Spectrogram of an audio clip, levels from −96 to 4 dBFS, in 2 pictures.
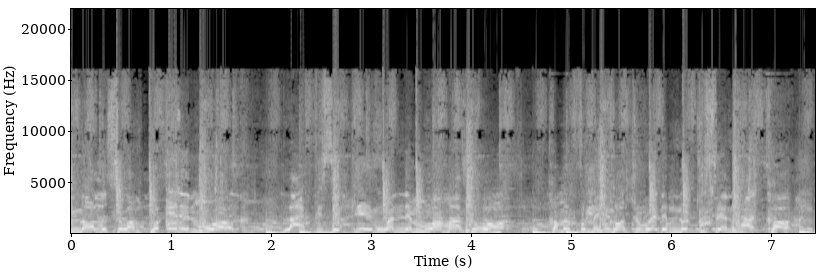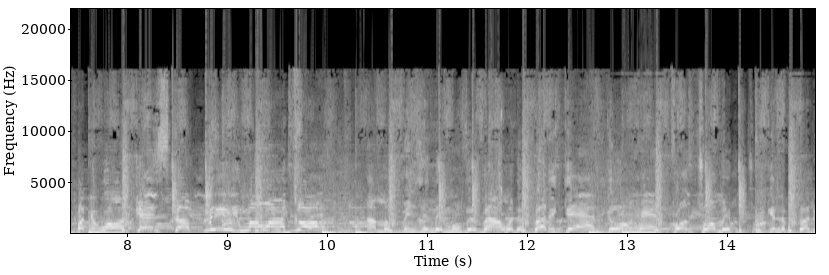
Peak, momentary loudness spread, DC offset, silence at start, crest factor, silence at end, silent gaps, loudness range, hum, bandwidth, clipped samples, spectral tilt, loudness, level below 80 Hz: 0 dBFS; 4 LU; 2%; 0 s; 10 dB; 0 s; none; 2 LU; none; 17 kHz; 0.3%; -4 dB/octave; -9 LUFS; -18 dBFS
